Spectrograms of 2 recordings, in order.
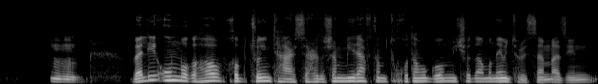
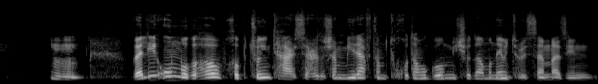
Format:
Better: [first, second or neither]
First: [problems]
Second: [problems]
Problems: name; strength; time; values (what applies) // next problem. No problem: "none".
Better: first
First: none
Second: thin; very; fading below 300 Hz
